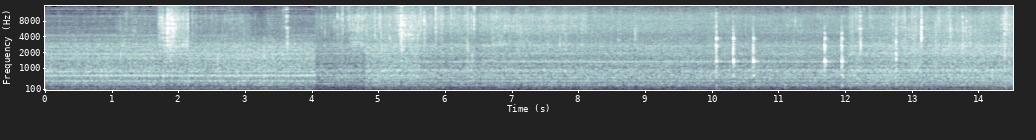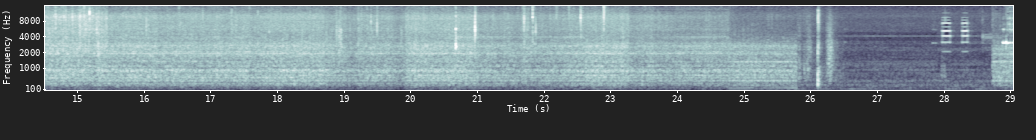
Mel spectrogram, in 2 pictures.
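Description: Egg-coated slices frying with a steady sizzle in a frying pan, with a few light clicks of wooden chopsticks against the pan about ten to twelve seconds in. The sizzle stops near the end.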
